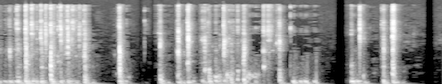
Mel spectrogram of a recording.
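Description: Typing on a computer keyboard: a close, dry clatter of rapid key taps in bursts, separated by short pauses, with a few isolated single strokes toward the end.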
